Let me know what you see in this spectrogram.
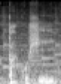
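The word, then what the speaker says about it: タクシー: Ils sertent à écrire les noms prénoms de personnes étrangères ou des mots venant de l'étranger comme taxi ou café qui se prononceront taki et kohi.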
